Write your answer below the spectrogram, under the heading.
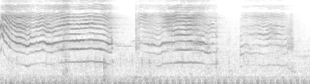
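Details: Playful otter in Lomphat, Cambodia, giving drawn-out high squealing whistles, slightly falling, in three long bursts over steady background noise.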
